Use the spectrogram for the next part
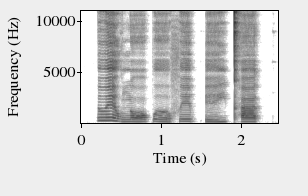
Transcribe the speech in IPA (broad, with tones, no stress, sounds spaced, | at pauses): ʋ ɛː˥˨ w n ɔː˩˧ p ɤː˧˩ f eː˧ p̚ ʔ eː˩˧ j pʰ a˧ t̚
